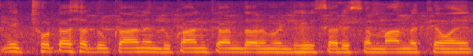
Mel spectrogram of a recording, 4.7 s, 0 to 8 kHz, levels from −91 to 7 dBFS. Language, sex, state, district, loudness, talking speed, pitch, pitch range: Hindi, male, Bihar, West Champaran, -15 LUFS, 190 wpm, 150 Hz, 145-155 Hz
